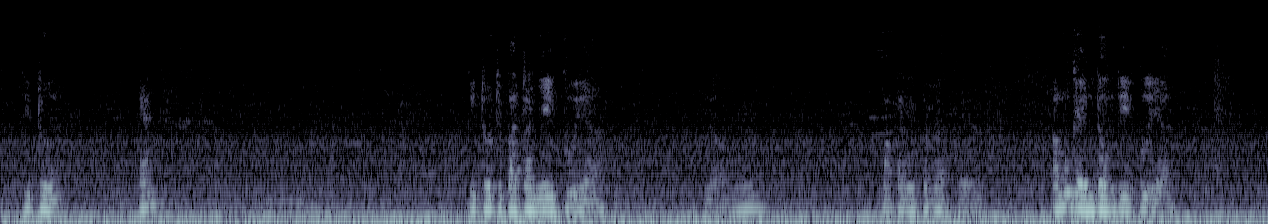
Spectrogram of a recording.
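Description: A man speaks in a low voice nearby, in short bursts.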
